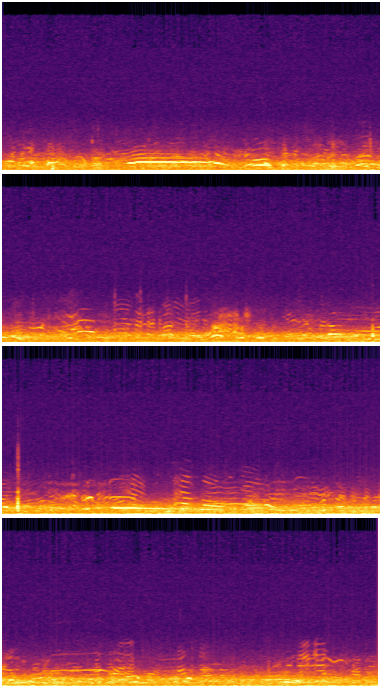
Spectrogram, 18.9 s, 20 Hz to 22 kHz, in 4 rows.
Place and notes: Vistula riverbank, Kraków, Poland - (722 UNI) Children playing in distance on snowy winter Sunday
Recording of children playing taken from across the river. During the time of recording on tram passed on the bridge on the left and one train on the bridge on the right.
Recoreded with UNI mics of Tascam DR100 MK III.
województwo małopolskie, Polska, January 2021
